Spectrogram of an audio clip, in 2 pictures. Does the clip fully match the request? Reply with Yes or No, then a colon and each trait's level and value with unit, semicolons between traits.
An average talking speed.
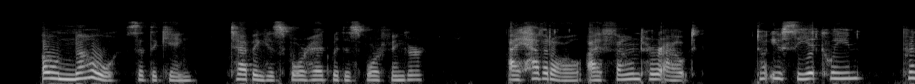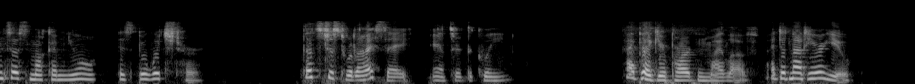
Yes: average, 155 wpm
